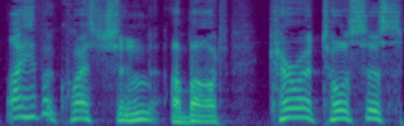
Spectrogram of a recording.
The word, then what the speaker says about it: keratosis: Keratosis, yeah.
